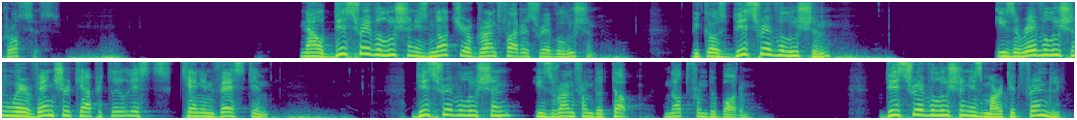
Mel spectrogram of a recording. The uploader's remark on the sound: This is the short closing speech I delivered at the 2019 Dark Futures meetup in Toronto.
